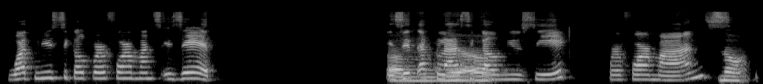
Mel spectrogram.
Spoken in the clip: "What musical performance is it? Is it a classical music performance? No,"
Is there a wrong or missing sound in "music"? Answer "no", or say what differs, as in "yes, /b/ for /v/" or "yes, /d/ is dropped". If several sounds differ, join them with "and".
yes, /s/ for /z/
